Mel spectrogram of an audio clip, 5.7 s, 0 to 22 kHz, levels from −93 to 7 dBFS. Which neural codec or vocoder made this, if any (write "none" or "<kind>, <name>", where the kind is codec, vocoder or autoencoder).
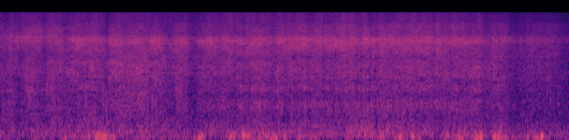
codec, DAC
